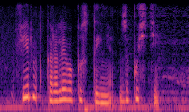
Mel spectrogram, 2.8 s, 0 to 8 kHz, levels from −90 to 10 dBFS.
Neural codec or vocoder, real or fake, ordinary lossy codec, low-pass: none; real; Opus, 32 kbps; 7.2 kHz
